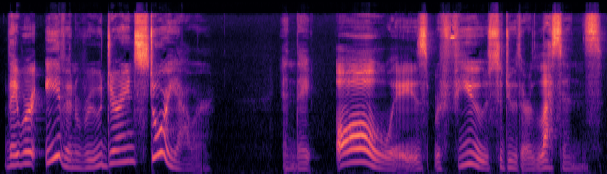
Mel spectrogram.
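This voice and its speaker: A woman narrating a children's storybook in an expressive read-aloud style. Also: on the low side, slow, gravelly. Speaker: storybook reader.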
